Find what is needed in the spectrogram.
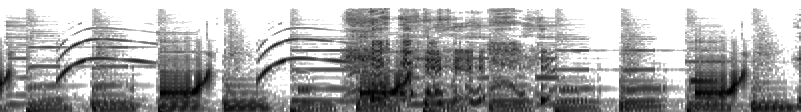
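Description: Upbeat children's cartoon background music with a steady beat, with two quick rising-then-falling swooping sound effects in the first two seconds and a short burst of noise near the middle.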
